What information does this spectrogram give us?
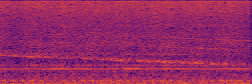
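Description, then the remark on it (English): A fire truck siren wails steadily over a low engine rumble on a street, its tone drifting slightly downward as the vehicle passes by, fairly loud and continuous with no talking. “Man, something's going on down the street. Rescue truck. Fire truck.”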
